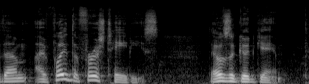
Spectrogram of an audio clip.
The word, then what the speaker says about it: Hades: That bugs me he's pronounced it as hates. It's Hades, but Arc Raiders, how is Arc Raiders hateful of men?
